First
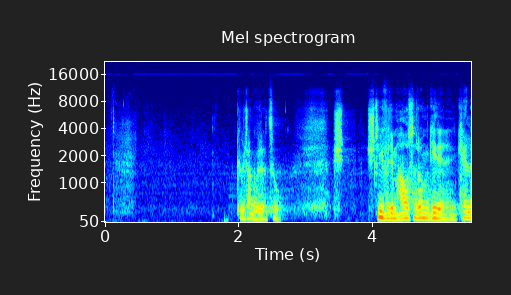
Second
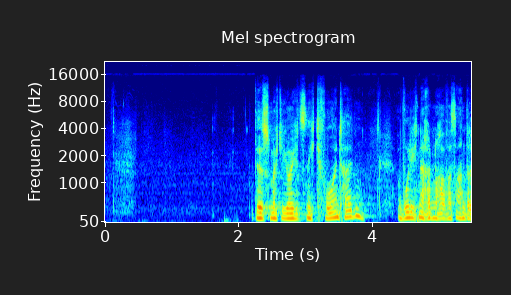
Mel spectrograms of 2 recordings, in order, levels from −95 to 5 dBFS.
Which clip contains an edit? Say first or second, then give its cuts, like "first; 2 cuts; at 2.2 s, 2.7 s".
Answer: first; 2 cuts; at 1.8 s, 3.8 s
